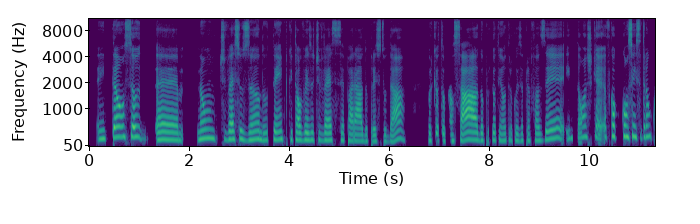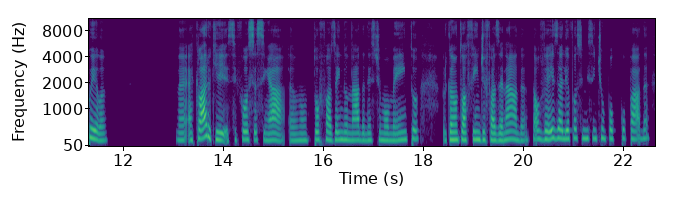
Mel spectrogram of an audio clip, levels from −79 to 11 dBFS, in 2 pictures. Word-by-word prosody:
Então 255 +6 +2
se 275 - -3
eu, 260 - +7 0.4
eh, 190 -1 +3 0.4
não 225 +3 +1
tivesse 205 +1 0
usando 195 +1 0
o - - -6
tempo 200 +2 -3
que 195 - -7
talvez 185 -1 +1
eu 190 - -2
tivesse 180 -1 -2
separado 165 -3 -3
para 155 - -6
estudar, 155 +7 -3 0.5
porque 175 -1 -7
eu - - +1
estou 170 - -7
cansada 180 +3 +4
ou - - -7
porque - - -11
eu 185 - -2
tenho 175 -3 -6
outra 175 +1 -7
coisa 170 0 -7
para 170 0 -9
fazer, 200 +8 -2
então 230 +5 -6
acho 265 0 -5
que 265 - -4
é - - -3
eu - - -4
fico 280 +3 +2
com - - -32
consciência 270 -2 +2
tranquila 225 -10 +1 1.3
né, 185 -1 -4
é 185 +1 -2
claro 235 +5 +8
que 190 -5 +2
se 190 - -9
fosse 200 +1 0
assim, 185 -1 -4
ah, 180 -3 +3
eu 170 +1 -4
não 180 0 -3
estou 195 +3 -1
fazendo 195 0 0
nada 180 0 0
neste 180 +2 -5
momento 185 +4 -1 0.5
porque 190 0 -5
eu - - +8
não 195 - +6
estou 190 0 +4
a 190 - +5
fim 200 +1 +1
de 195 0 +1
fazer 180 -1 +1
nada, 190 -2 -1
talvez 210 +2 +2
ali 220 -2 +4
eu 220 - +3
fosse 230 -1 -4
me 225 0 0
sentir 225 +2 -5
um 225 - -1
pouco 215 0 -4
culpada 225 0 -3
195 Hz, 185 wpm, -23 LUFS, 180-215 Hz, 1.3 s, claro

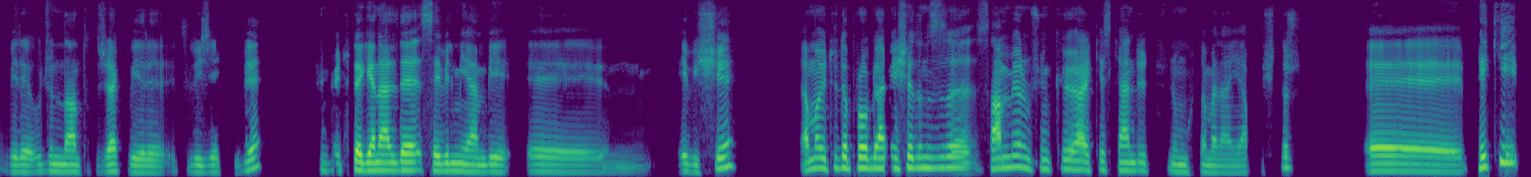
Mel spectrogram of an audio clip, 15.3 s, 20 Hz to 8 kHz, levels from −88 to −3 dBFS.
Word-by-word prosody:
Biri 115 -5 -3
ucundan 120 0 -2
tutacak, 120 +2 -3
biri 105 -2 -3
ütüleyecek 115 -1 -7
gibi. 160 - -2 0.5
Çünkü 135 0 -10
ütü 120 -3 -18
de 145 - +9
genelde 140 +1 +5
sevilmeyen 130 -4 0
bir, 120 -1 -2 0.2
emm, 110 - -7 0.3
ev 130 -2 -4
işi. 170 - -1 0.7
Ama 170 +1 +2
ütüde 175 +2 +1
problem 175 0 +5
yaşadığınızı 175 - +1
sanmıyorum. 180 - +1
Çünkü 155 +1 -8
herkes 145 -2 +1
kendi 135 -1 -1
ütüsünü 130 -1 -10
muhtemelen 110 -2 -6
yapmıştır. 105 -4 -11 0.6
Eee, 125 -3 +3
peki, 270 - +2
125 Hz, 110 wpm, -24 LUFS, 115-150 Hz, 0.7 s, de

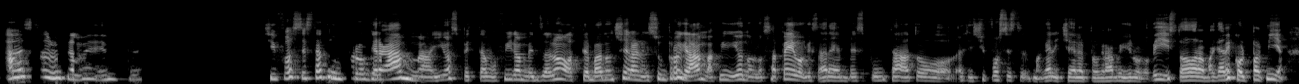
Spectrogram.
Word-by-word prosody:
Assolutamente. 260 - 0 1.3
Ci 270 -3 -4
fosse 330 -2 0
stato 310 +4 +1
un 265 -2 +3
programma, 240 -5 +4
io 175 +6 -4
aspettavo 185 -8 -4
fino 225 +5 -4
a - - +4
mezzanotte, 195 +2 0
ma 190 0 +2
non 215 +2 -3
c'era 230 -3 +1
nessun 190 +6 -4
programma, 245 -4 +4
quindi, 220 -3 -5
io 225 - +1
non 180 -5 -6
lo 165 - -6
sapevo 220 +4 +2
che 180 - -5
sarebbe 170 -1 -3
spuntato 175 -1 -4
e 320 - -9
che 320 - -8
ci 320 - -10
fosse 200 -1 -5
s 335 - -12
magari, 325 +2 -3
c'era 330 0 -1
il 320 - 0
programma, 300 - -3
e - - +1
io 320 - -1
non 310 - -2
l'ho 280 - -10
visto, 230 0 -2
ora, 185 -1 +4
magari, 180 - +2
è - - +1
colpa 215 -8 +2
mia, 255 -3 0
230 Hz, 200 wpm, -24 LUFS, 185-290 Hz, 1.3 s, programma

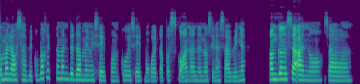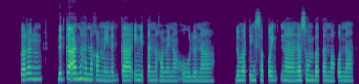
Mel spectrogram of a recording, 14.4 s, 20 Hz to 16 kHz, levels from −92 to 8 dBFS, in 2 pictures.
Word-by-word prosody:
umano 230 -1 +3
ako - - -10
sabi 210 -3 -6
ko, 215 - -14
"Bakit 275 +3 -1
naman 265 -1 -3
dadamay 220 -3 +1
mo 210 - -8
cellphone 185 -2 -6
ko, 205 -1 -8
eh, - - -9
cellphone 180 -1 -8
ko 180 - -4
'yan." - - -16
tapos 195 +3 -7
kung 200 -3 +2
ano-ano 190 0 -6
nang 190 +1 -7
sinasabi 180 0 -6
niya. - - -5 0.5
Hanggang 245 +1 +6
sa 240 -3 +9
ano, 195 -1 -7
sa 190 -1 -3 0.6
parang 250 +2 +1 0.4
nagkaanuhan 255 0 +7
na 235 - 0
kami, 195 -2 -4
nagkainitan 200 0 0
na 195 - -7
kami 185 -1 -5
ng 185 0 -10
ulo 185 0 -7
na 180 0 -8 0.4
dumating 200 +1 -3
sa 205 - 0
point 200 0 0
na 195 -1 -1
nasumbatan 200 -1 -1
ako, 185 0 -4
na 185 0 -6
200 Hz, 170 wpm, -26 LUFS, 190-220 Hz, 0.6 s, sa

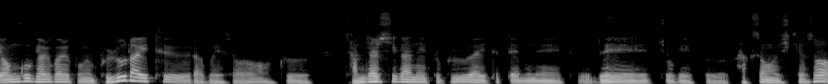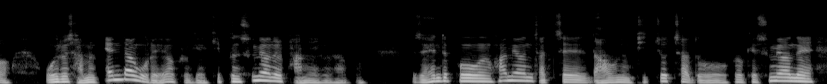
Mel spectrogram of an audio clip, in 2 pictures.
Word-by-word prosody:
연구 125 +7 +2
결과를 115 -2 +1
보면 95 -1 -3
블루 115 - +2
라이트라고 110 - -1
해서 85 +1 -6
그 90 -3 -5 0.3
잠잘 105 +8 +2
시간에 120 -4 0
그 100 - -5
블루 105 +3 -1
라이트 100 -2 -1
때문에 90 -2 -2
그 - - -8
뇌 95 -2 +2
쪽에 90 -2 -4
그 80 -2 -7
각성을 100 0 -1
시켜서 100 +1 -1 0.3
오히려 120 +4 +5
잠을 105 -1 +1
깬다 215 +2 +4
그래요 120 - +1
그게 85 -4 -5
깊은 130 +4 -1
수면을 170 +1 +3
방해를 85 - -4
하고. 80 -1 -8 0.6
이제 100 0 -1
핸드폰 150 -1 +4
화면 170 +3 +1
자체에 100 -1 0
나오는 95 +4 +1
빛조차도 95 -8 -2
그렇게 110 0 -3
수면에 155 -2 +4
105 Hz, 315 characters per minute, -23 LUFS, 90-130 Hz, 0.6 s, 오히려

